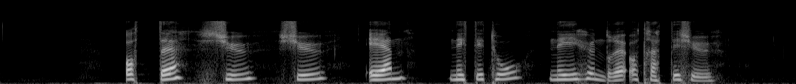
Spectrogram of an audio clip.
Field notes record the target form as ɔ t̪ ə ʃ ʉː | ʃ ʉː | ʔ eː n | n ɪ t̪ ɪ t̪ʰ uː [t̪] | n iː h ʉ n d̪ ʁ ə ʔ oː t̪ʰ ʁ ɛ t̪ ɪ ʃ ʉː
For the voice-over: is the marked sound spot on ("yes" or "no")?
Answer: no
